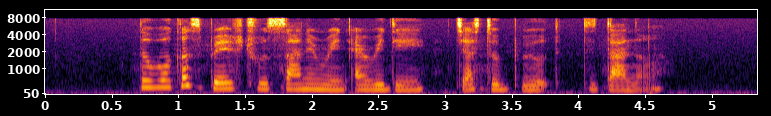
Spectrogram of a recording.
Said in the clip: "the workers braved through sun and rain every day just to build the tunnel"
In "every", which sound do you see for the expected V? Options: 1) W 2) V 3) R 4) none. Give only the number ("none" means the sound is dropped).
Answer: 2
